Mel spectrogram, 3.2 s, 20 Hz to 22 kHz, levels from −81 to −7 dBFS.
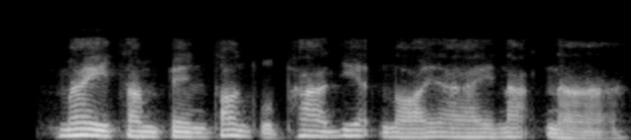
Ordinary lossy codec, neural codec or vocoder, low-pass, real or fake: Opus, 24 kbps; none; 7.2 kHz; real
